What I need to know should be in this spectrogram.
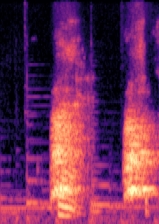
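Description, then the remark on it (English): A small female pet dog barks twice in a house, sharp high-pitched yaps spaced about half a second apart, fairly loud over a quiet indoor hum. “She barks and everything, like she's big, but in the grand scheme of things, hold on.”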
